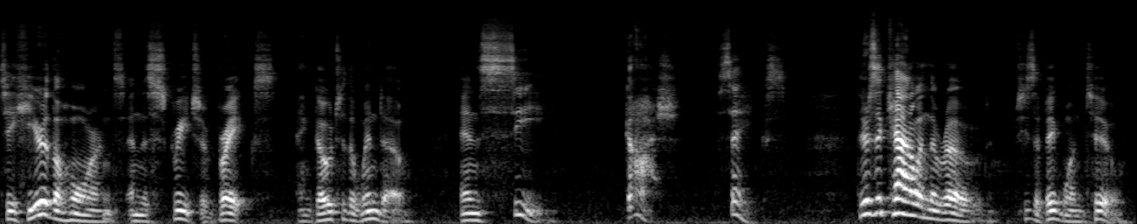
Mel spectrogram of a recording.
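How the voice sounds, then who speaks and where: A man working as a kindergarten teacher, giving an expressive read-aloud and explaining things simply to young listeners. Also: mid-range voice, slow, breathy edge.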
